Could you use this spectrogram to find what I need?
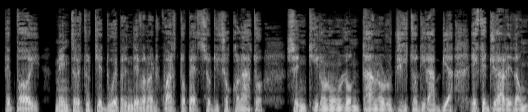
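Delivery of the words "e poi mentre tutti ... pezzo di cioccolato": ordinary delivery, nothing marked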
